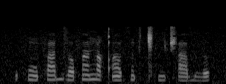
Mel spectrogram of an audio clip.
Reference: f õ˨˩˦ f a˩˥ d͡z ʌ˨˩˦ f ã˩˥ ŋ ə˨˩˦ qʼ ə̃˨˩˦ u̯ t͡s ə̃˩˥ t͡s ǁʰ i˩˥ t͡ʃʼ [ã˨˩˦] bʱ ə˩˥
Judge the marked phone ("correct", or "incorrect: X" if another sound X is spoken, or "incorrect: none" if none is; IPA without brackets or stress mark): incorrect: a˨˩˦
